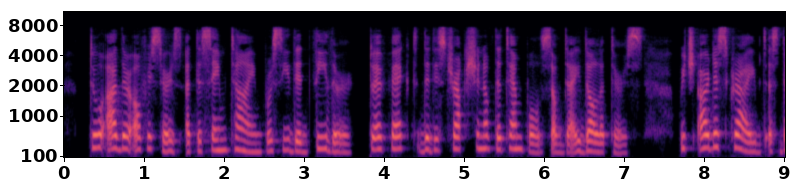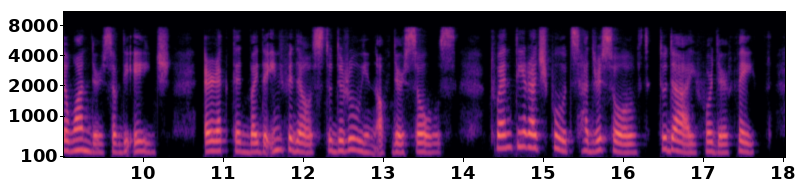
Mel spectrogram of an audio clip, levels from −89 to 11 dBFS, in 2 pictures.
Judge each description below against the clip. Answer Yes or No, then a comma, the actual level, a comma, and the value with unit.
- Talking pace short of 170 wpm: Yes, average, 155 wpm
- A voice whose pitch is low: No, high, 220 Hz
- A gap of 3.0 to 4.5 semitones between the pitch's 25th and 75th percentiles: No, average, 5.0 semitones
